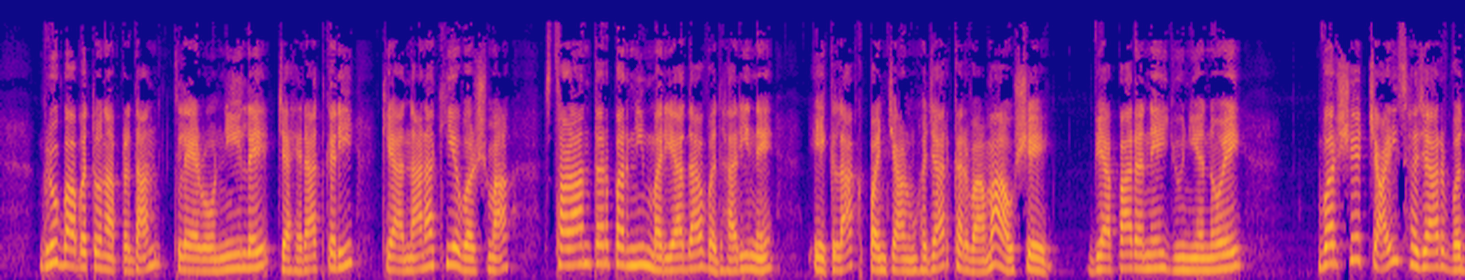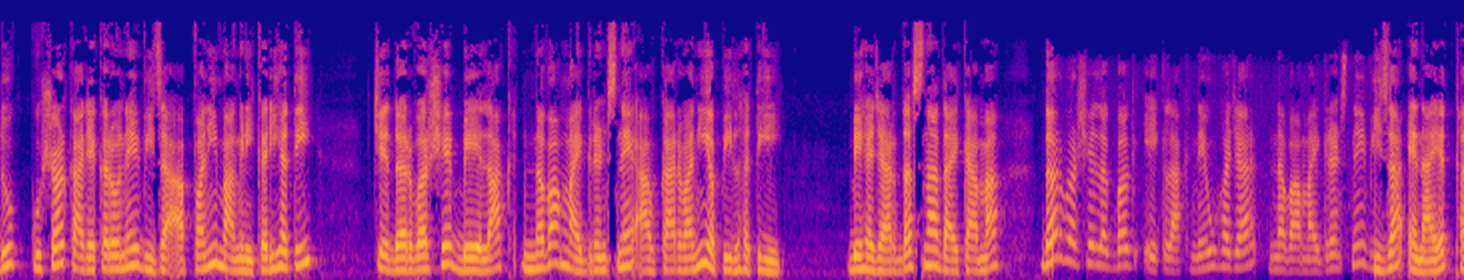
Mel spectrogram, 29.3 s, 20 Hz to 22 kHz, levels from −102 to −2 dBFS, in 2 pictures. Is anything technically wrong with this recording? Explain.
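Yes, there's one problem. From 25.16 s to 28.38 s the speech suddenly gets duller and quieter, about 10 dB down, with nothing above 9.6 kHz, then clears up again. It's likely the input switched to a poorer device: the system jumped to a different microphone or headset path with a narrower band, its own tone and its own background noise, which sits well under the speech. The change happens instantly, with no silence at the switch.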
